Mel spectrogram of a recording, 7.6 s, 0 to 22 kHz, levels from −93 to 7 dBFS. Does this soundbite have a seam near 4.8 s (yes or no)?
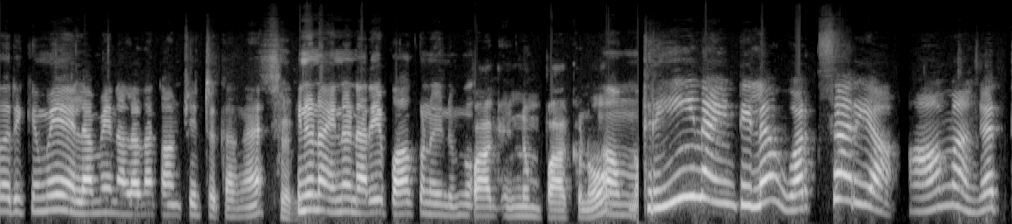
yes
